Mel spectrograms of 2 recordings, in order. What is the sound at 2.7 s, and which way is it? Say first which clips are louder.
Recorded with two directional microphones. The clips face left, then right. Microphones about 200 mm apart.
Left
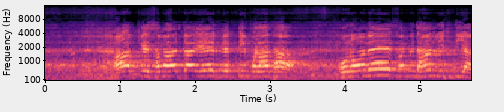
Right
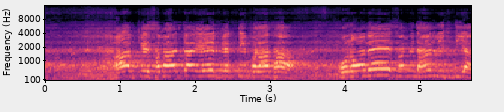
A man's voice: right 1 dB; 30° right (ahead or behind).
